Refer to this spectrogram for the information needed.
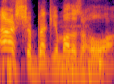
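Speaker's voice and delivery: put-on Scottish accent, done for show. After an Irish line, speaker shows off a better Scottish accent. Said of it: "I do a better Scottish one".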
